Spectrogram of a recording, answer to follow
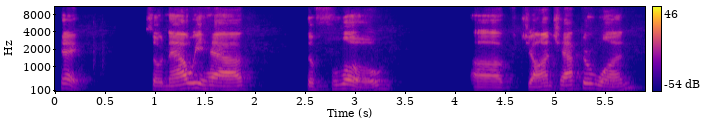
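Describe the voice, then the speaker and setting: A male instructor giving a recorded lesson while sharing his screen, explaining patiently and often pausing on fillers and restarts. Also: mid-range voice, a little mellow. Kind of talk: recorded lecture with screen share.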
